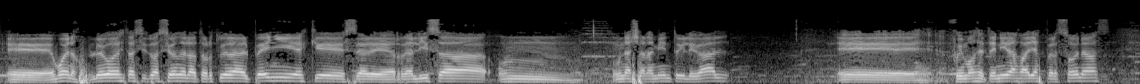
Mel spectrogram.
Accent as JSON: {"language": "Spanish", "region": "Puelmapu", "country": "Argentina", "said": "vengo del territorio de Puelmapu."}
